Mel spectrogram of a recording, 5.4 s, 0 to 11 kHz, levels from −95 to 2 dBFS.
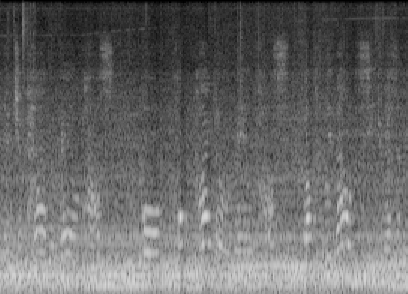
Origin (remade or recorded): recorded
